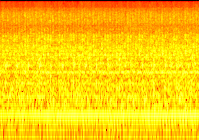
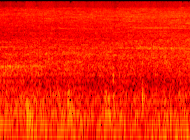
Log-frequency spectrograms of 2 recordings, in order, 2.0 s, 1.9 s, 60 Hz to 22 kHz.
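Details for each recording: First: Warm engine at about 97–99 °C after repair of a cylinder with no compression and first start: settles into a smooth, even idle with a steady hum and no knocks or ticks; sounds healthy. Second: Airy steady hiss from a probably missing O-ring between camshaft position sensor and housing, causing a vacuum leak; oil bubbles there, idle air control valve also leaking air, purge valve hose off; engine has knock and one low-compression cylinder.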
